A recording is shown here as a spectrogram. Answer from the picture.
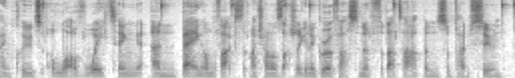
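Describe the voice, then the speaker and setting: A man's very fast, monotone delivery in a fairly low pitch, with flat intonation. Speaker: gaming YouTuber. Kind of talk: casual vlog talk while playing. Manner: rambling, casual.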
